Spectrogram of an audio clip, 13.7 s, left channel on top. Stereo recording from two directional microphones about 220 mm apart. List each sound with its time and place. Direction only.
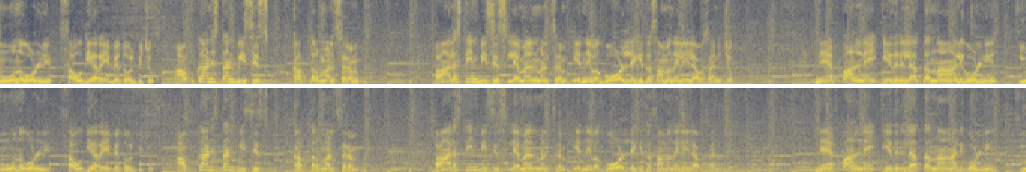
0.1 s speech: 45° left (ahead or behind)
5.8 s speech: 45° left (ahead or behind)
10.9 s speech: 50° left (ahead or behind)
